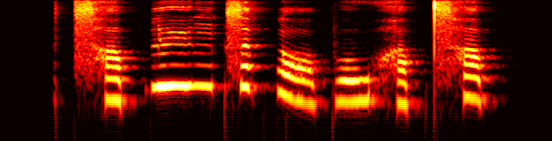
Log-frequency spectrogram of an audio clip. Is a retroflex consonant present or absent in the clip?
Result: absent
